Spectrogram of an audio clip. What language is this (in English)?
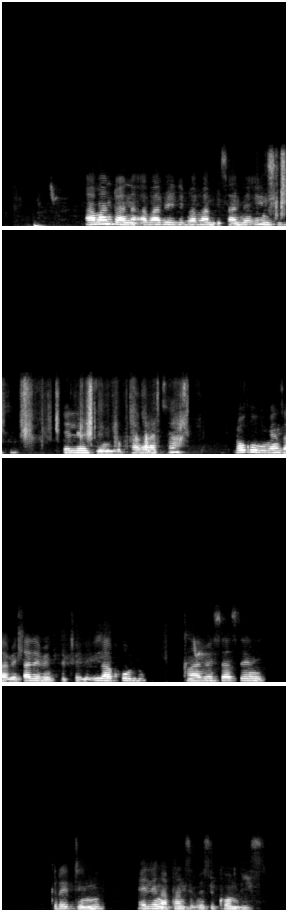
North Ndebele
